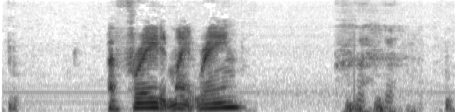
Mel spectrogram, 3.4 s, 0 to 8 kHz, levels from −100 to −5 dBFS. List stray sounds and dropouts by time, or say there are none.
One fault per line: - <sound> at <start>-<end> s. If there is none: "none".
- laugh at 2.5-3.2 s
